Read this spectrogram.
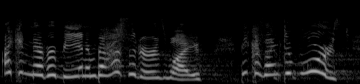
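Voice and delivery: high, whiny realization; high dismayed voice. Retold or imitated. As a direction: wail it like a spoiled socialite. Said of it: "she thinks to herself".

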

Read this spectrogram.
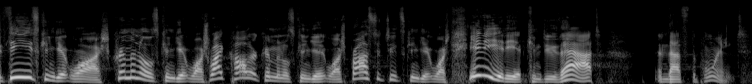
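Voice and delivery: ordinary talk

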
